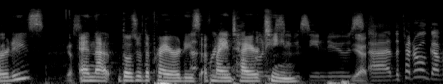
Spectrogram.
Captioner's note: speaking French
